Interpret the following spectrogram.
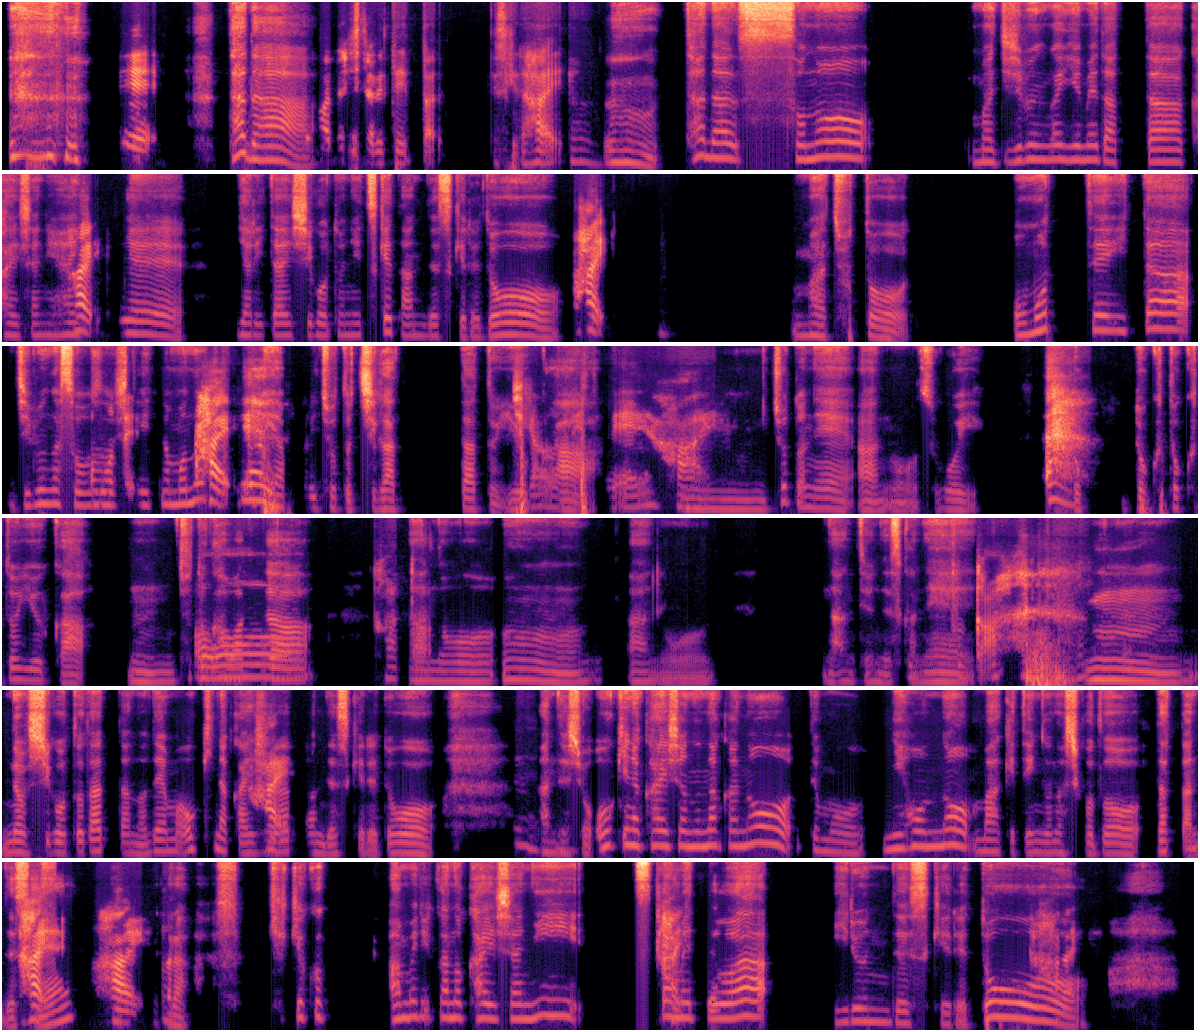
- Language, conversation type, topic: Japanese, unstructured, 夢が叶ったら、まず最初に何をしたいですか？
- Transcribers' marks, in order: laugh; chuckle; laugh; chuckle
